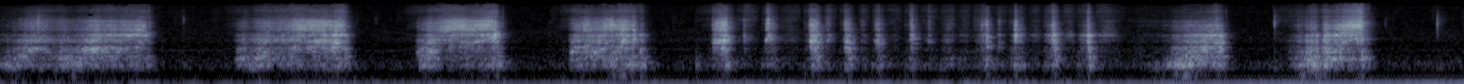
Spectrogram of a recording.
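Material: Wax coating.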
